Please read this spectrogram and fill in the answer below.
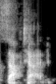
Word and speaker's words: CPTED: and that is um abbreviated as c-p-t-e-d we caught we pronounced that september okay um september has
